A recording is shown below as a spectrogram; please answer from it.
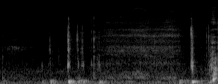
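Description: Quick, light clicking keystrokes tap on a small wireless computer keyboard at a desk, uneven bursts of typing heard up close and fairly quiet.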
